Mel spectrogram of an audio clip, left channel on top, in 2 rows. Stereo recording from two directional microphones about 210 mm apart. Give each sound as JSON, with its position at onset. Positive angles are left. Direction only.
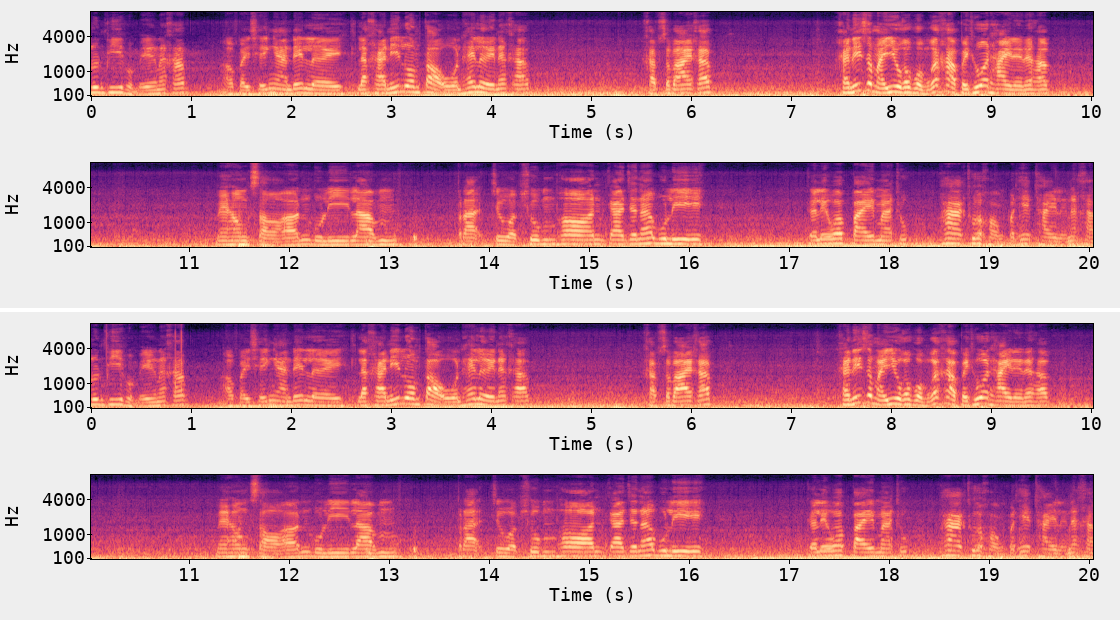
{"t": 0.2, "sound": "speech", "side_deg": -10}
{"t": 1.4, "sound": "speech", "side_deg": 10}
{"t": 5.5, "sound": "speech", "side_deg": 5}
{"t": 7.5, "sound": "speech", "side_deg": 15}
{"t": 11.3, "sound": "speech", "side_deg": 15}
{"t": 14.7, "sound": "speech", "side_deg": 20}
{"t": 17.2, "sound": "speech", "side_deg": 15}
